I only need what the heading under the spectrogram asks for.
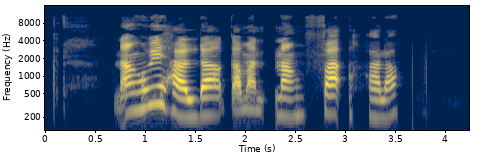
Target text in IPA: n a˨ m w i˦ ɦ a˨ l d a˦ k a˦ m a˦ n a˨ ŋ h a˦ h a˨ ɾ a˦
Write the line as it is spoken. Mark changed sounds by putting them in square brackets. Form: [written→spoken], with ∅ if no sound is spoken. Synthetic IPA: n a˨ [m→ŋ] w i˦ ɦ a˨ l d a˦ k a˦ m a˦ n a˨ ŋ [h→f] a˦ h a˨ [ɾ→l] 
